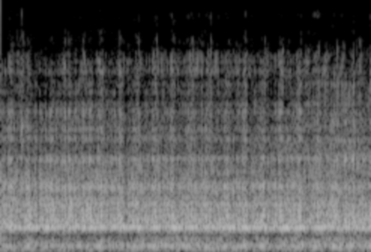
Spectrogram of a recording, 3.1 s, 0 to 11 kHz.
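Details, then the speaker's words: 1970s Panasonic AM/FM weather flip clock radio: the clock motor gives a steady, faint, scratchy whirring buzz. After an hour or two, once warmed up, it slows and stops as the mechanism binds, so it needs removing and lubricating. "the clock's running but making a noise and then after about maybe an hour or two it slows down and it will stop working once it gets good and warmed up"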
